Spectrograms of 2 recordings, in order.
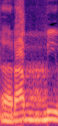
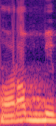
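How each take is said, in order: First: The first vowel is an open 'a' sound. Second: The first vowel is a rounded 'o' sound. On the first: The speaker calls it wrong. "এখানে রাব্বি পড়া যাবে না" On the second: The speaker calls it right. "রব্বি পড়তে হবে"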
